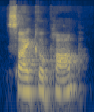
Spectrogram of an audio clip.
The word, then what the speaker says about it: psychopomp: crossing souls over a cycle pump psycho pump psychopomp can you spell that s-s-c-o-p-s let me write it out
